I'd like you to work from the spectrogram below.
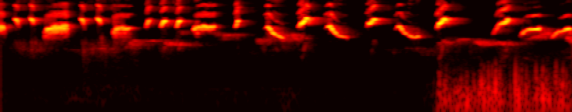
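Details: Long-tailed shrike (cendet) lure song (pancingan) with many varied song phrases: rapid high chirps and sweeping downward whistled notes in quick succession, with a low rumbling noise entering near the end.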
